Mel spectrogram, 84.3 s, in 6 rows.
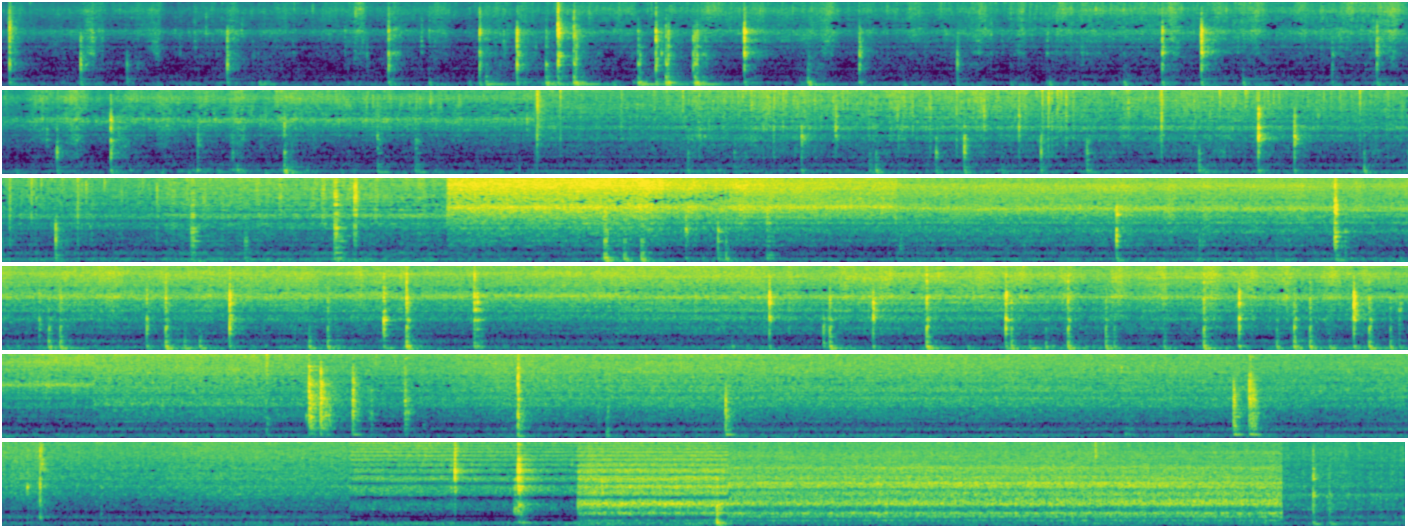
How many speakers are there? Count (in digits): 0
